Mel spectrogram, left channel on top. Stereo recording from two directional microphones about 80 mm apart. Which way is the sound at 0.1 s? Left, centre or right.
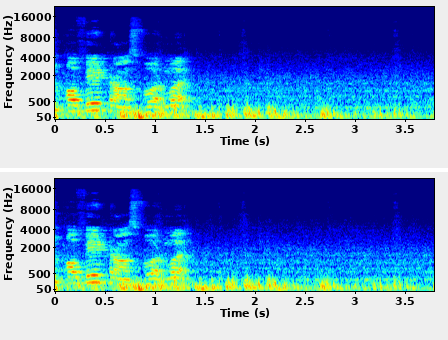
Left.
